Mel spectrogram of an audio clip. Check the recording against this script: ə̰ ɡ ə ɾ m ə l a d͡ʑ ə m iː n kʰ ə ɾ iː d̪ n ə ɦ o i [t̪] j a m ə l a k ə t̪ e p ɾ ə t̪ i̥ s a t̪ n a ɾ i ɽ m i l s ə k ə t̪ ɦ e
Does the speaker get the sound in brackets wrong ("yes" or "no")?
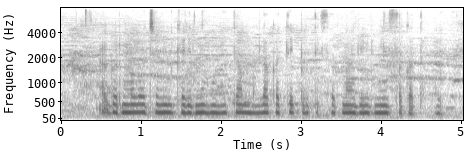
no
